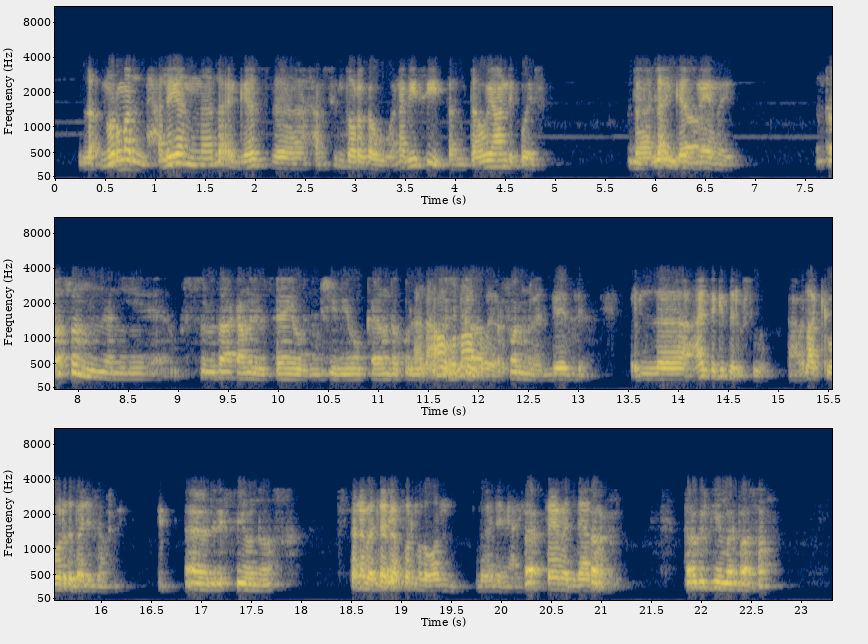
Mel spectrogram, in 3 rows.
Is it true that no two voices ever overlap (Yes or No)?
No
